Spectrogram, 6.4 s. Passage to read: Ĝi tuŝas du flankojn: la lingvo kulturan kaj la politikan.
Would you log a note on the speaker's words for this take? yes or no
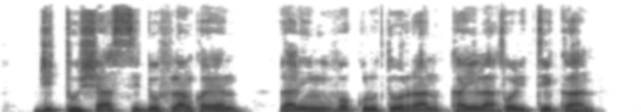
no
